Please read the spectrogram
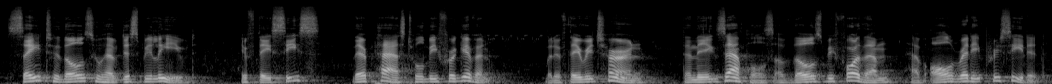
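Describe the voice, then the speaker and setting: A man giving a solemn, scripted reading of translated scripture with formal, deliberate phrasing. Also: mid-range voice, big pitch swings. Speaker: translation reader.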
